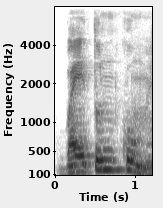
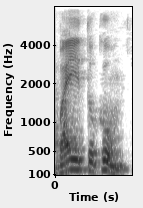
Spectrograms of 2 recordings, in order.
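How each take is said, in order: First: An n sound comes before the ending kum. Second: No n sound comes before the ending kum. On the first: The speaker calls it wrong. "Jangan dibaca domatain ya. ... itu salah ya" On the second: The speaker calls it right. "Tapi dibaca baitukum"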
